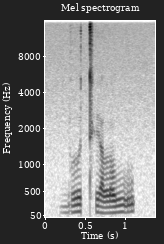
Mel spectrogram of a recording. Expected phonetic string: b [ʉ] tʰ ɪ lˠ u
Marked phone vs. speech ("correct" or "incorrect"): incorrect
